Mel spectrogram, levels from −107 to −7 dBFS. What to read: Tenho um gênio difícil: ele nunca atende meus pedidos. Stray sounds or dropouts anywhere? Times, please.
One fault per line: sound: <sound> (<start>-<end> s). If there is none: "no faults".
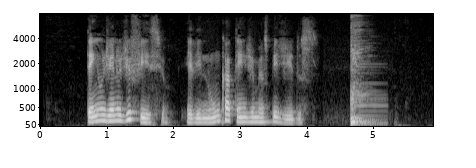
sound: thud (4.7-5.2 s)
